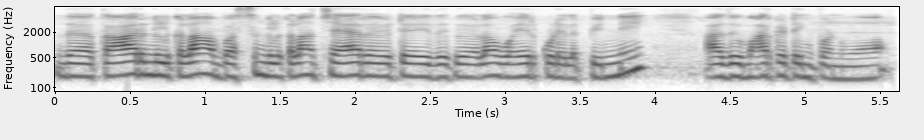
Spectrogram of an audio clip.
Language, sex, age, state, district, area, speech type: Tamil, female, 45-60, Tamil Nadu, Namakkal, rural, spontaneous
